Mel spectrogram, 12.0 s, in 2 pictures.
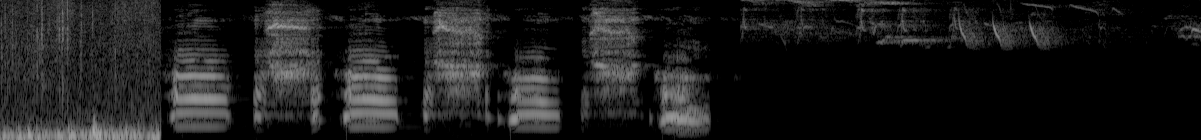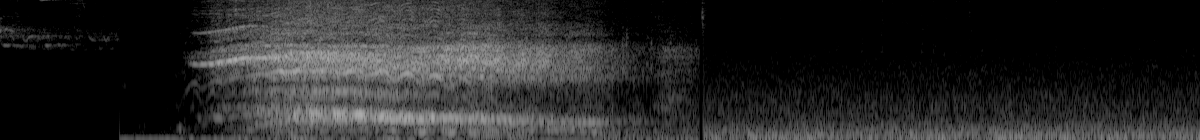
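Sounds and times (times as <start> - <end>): horse neighing loudly: 6.9 - 9.5.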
